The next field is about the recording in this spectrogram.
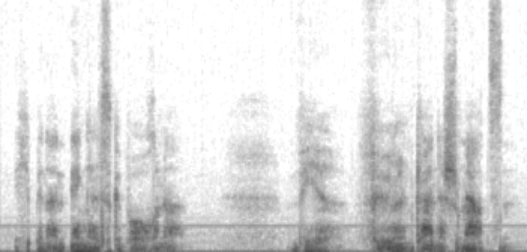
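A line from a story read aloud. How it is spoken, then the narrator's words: Whispered. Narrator (German): flüsterte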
